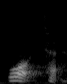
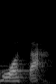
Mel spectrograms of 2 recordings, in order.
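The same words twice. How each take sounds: First: The ending is a weak, relaxed schwa. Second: The ending is a full, open 'ah' vowel. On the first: The speaker calls it right. "just use a" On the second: The speaker calls it wrong.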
